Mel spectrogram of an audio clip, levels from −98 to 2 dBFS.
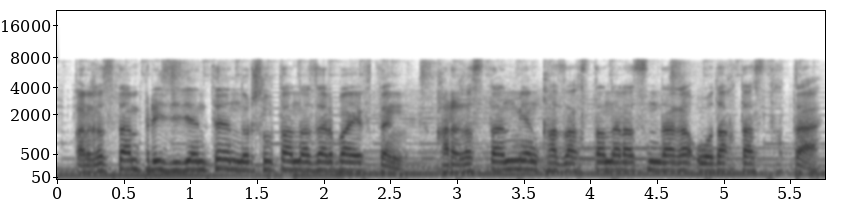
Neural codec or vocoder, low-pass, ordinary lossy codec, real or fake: none; none; none; real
